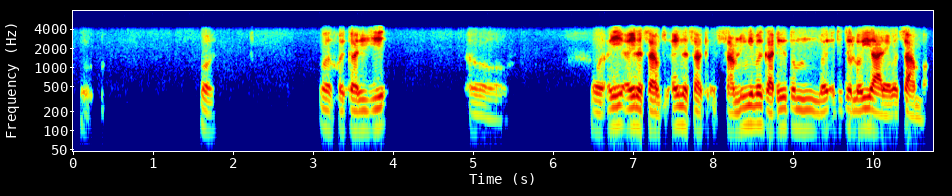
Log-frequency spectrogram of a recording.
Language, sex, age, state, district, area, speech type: Manipuri, male, 45-60, Manipur, Imphal East, rural, conversation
